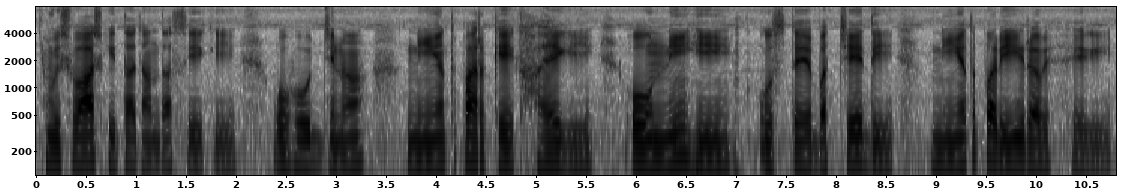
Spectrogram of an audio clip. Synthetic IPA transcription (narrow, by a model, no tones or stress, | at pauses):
ʋɪʃwaːskiːt̪aːd͡ʒãːnd̪aːsiːkɪ | oɦd͡ʒɪnãː | nijət̪pəɾkeːkʰaːeːɡiːoːnĩːɦiːʊst̪eːbətːʃeːd̪iː | nijət̪pəɾiːɾə | eːɡiː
